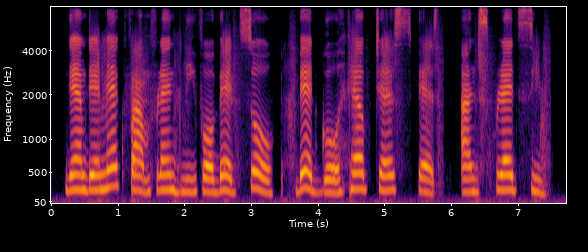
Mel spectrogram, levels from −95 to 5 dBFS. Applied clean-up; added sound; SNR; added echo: neural diffusion model UNIVERSE++.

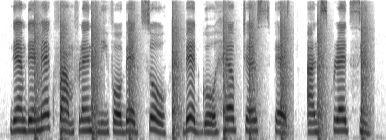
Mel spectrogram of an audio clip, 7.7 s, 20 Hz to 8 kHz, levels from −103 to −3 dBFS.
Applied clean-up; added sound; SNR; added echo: none; Hammer; 11 dB; none.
